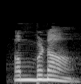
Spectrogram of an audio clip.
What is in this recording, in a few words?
"ambana", Punjabi; ਅੰਬਣਾ; انبنا; verb, intransitive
